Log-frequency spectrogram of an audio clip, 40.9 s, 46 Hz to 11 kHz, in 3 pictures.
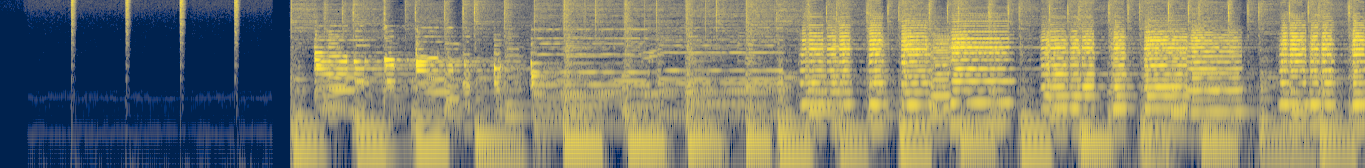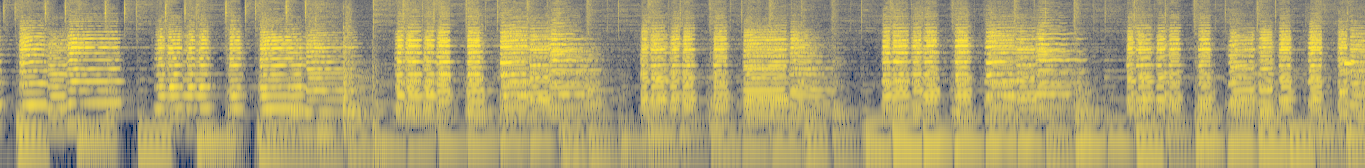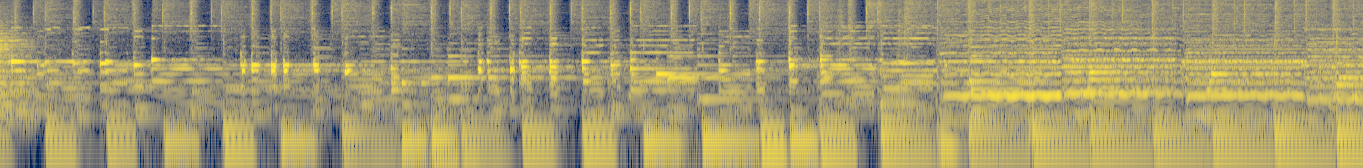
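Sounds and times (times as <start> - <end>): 
1940s ballroom quickstep music: 0.2 - 40.9.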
